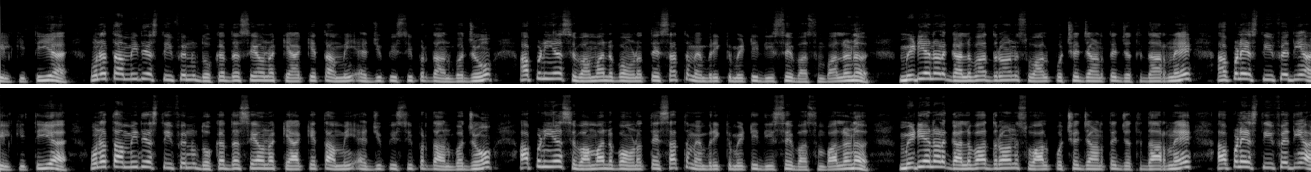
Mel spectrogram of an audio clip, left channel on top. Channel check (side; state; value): both; normal; correlation 0.33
